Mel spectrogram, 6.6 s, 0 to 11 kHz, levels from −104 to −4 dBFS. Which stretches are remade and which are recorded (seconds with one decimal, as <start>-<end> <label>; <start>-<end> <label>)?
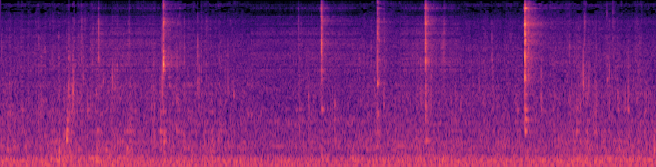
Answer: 0.0-0.9 recorded; 0.9-1.6 remade; 1.6-2.5 recorded; 2.5-3.6 remade; 3.6-4.0 recorded; 4.0-4.6 remade; 4.6-6.6 recorded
